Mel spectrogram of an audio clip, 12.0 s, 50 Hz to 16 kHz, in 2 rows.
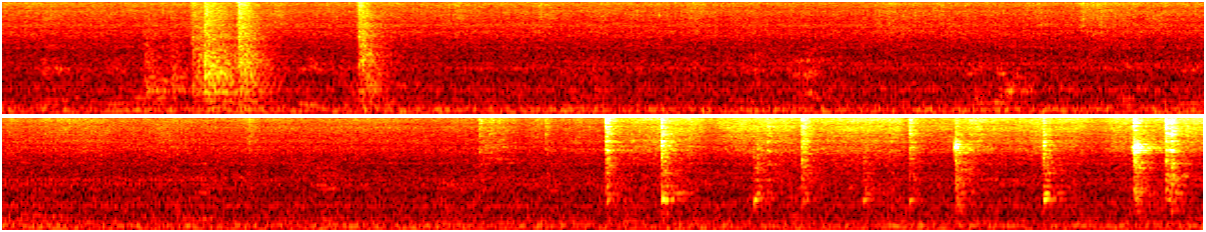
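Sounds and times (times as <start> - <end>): kitchen utensils knocking and clicking: 9.3 - 12.0.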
